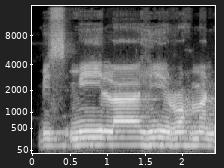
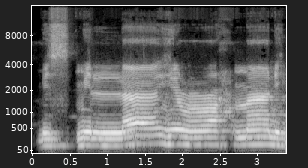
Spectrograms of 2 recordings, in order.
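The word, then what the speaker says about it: الرحمن: Hirro tekan ke rnya. Karena kalau kayak gini tidak ditekan. Nah, karena beberapa yang belajar di grup itu ya atau di privat itu ee lamnya ini sama rnya tidak ditekan sehingga terbacanya bismillahirrahman gitu kan. Harusnya tekan bismillahirrahman gitu. Arrahman jangan sampai ada pantulan. Jangan kita baca arrahman. Arrahman enggak ada e-nya ya di sini ya.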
